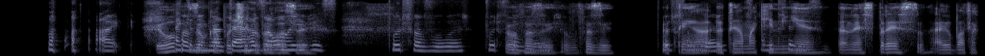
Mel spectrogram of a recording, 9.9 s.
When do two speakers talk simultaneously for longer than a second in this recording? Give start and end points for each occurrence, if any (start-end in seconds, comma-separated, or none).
1.7-3.1, 6.6-8.2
